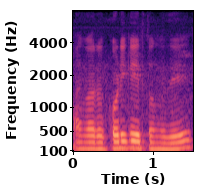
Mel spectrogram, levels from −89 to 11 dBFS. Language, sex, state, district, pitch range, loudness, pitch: Tamil, male, Tamil Nadu, Nilgiris, 135-145 Hz, -14 LUFS, 135 Hz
